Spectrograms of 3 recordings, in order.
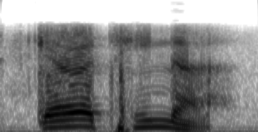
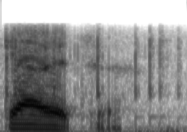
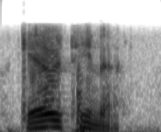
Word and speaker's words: Giratina: And, you know, they could have didn't say this right, but it's Giratina. Not Garita. No, Giratina.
